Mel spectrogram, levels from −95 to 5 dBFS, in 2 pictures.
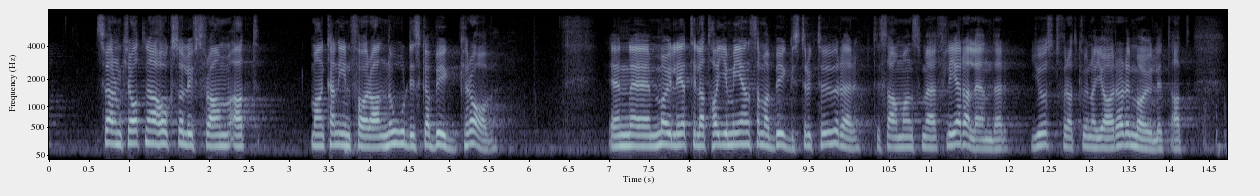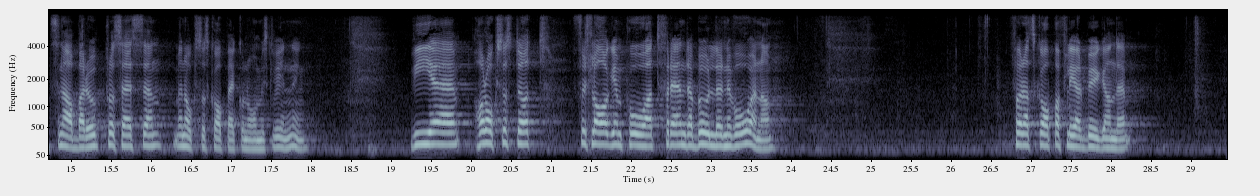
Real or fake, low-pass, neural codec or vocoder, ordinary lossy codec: real; 7.2 kHz; none; none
